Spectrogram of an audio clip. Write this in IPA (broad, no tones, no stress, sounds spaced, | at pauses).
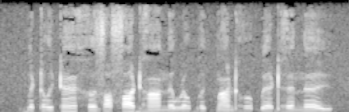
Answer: b ɛ ʈ ɤ i̯ ʈ ɛ̃ h ə z ɯ sˤ i ɖʱ ã n ɛ w ɭ ɤ b ə y̯ ɡ͡b ã ɖʱ ɤ ɓ ɛ ɖʱ ɛ n ɛ y̯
